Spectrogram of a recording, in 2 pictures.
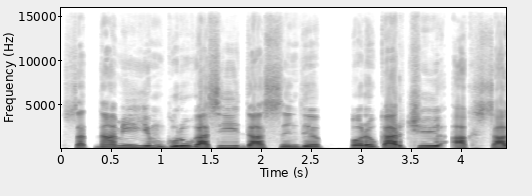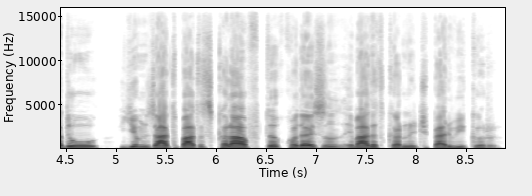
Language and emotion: Kashmiri, neutral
